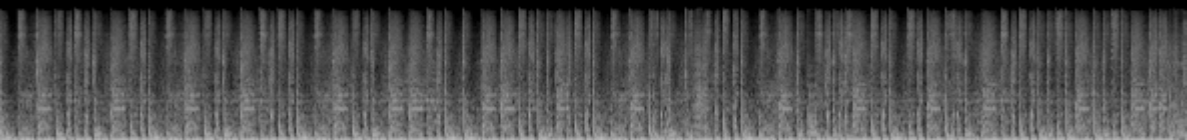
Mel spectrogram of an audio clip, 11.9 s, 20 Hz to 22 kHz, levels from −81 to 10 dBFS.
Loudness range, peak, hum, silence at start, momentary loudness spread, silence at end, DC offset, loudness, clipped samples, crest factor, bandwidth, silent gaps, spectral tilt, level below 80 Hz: 0 LU; -6 dBFS; none; 0 s; 1 LU; 0 s; under 0.1%; -23 LUFS; under 0.1%; 14 dB; 17 kHz; none; -4 dB/octave; -22 dBFS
